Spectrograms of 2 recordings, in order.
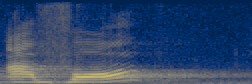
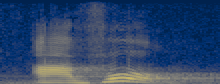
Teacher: eu posso ter acento agudo, que indica que o som é aberto, e posso ter acento circunflexo, que o som indica fechado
